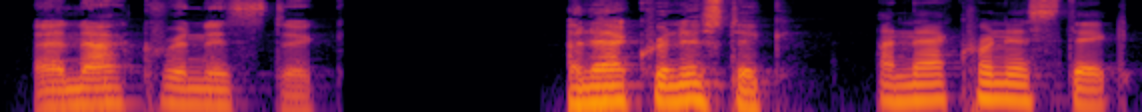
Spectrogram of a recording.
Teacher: So the emphasis is actually on the second A here, on this A, anachronistic.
